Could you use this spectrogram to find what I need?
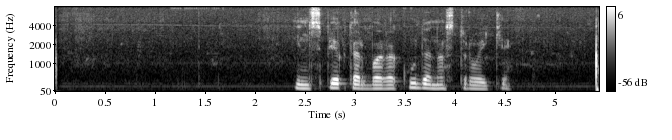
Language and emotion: Russian, neutral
